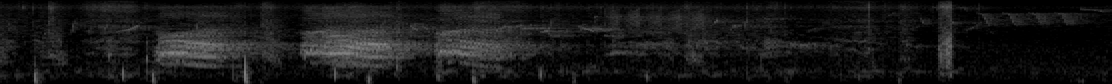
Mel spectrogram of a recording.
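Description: Harsh bird calls, three in a row about a second apart, each lasting about half a second, over light footsteps on a path.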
